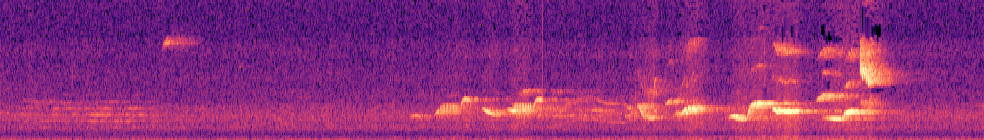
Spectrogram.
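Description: Birds chirping: a quick run of short calls that rise and fall, starting about four seconds in and ending about a second before the end, over a steady low background rumble.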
